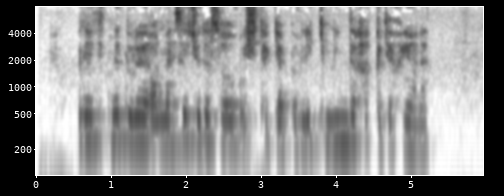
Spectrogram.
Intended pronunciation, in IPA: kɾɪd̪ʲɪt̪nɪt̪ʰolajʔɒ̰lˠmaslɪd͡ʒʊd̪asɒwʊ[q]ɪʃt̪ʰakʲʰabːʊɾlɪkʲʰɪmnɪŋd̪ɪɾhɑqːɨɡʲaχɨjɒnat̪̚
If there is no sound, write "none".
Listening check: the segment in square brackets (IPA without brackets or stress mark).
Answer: q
